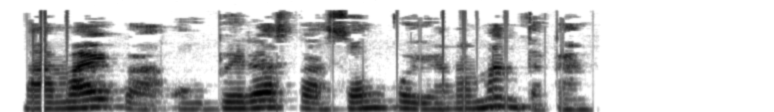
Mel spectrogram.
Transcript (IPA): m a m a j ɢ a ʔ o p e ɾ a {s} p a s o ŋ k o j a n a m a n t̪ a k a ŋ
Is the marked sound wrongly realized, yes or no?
no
